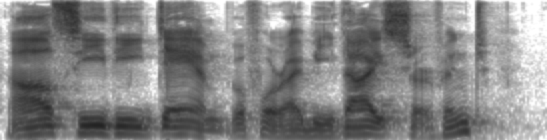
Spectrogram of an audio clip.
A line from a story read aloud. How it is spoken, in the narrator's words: growled the lad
